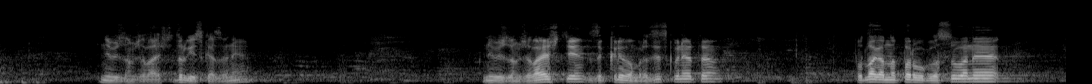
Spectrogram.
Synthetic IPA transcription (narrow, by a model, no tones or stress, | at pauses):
nɛviʒd̪ɐmʒɛlˠa̰ɛ̰ʃt̪id̪ɾuɡʲiːskazvɐniɐ | nɛviʒd̪amʒɛlˠaɛʃt̪izakɾivɐmɾɐziskvɐnʲjat̪ɐ | pod̪lˠaɡɐmnapəɾvoɡlˠɐsuvanɛ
